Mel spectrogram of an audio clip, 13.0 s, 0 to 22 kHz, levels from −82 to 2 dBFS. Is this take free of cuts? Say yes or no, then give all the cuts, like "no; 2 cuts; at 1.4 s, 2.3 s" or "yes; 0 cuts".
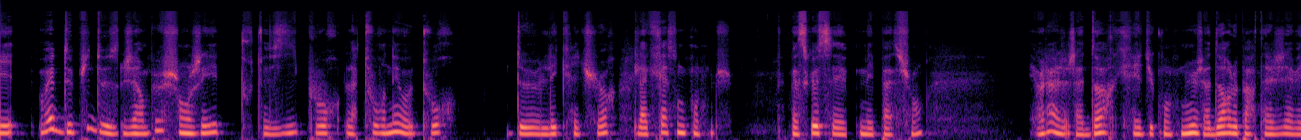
no; 5 cuts; at 1.2 s, 2.6 s, 3.6 s, 6.3 s, 8.5 s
